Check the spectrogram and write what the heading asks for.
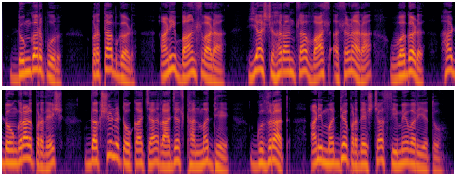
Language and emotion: Marathi, neutral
